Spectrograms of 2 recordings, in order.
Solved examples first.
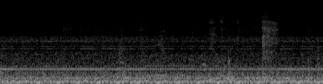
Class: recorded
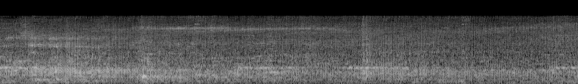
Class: remade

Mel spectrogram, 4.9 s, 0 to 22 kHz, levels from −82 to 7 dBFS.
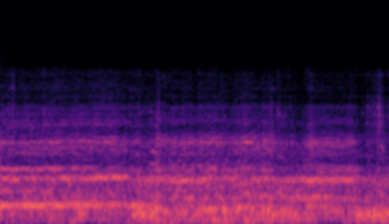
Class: remade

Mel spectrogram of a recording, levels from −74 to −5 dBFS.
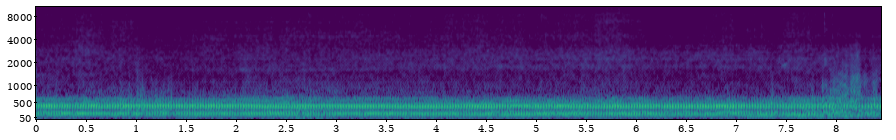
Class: remade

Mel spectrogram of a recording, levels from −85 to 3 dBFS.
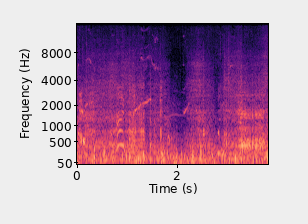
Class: recorded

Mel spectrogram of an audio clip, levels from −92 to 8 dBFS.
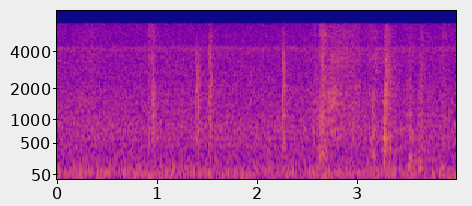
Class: remade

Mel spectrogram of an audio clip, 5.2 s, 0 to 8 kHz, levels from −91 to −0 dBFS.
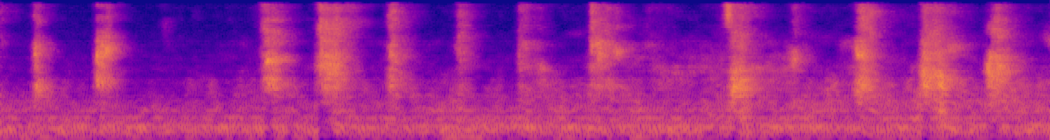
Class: remade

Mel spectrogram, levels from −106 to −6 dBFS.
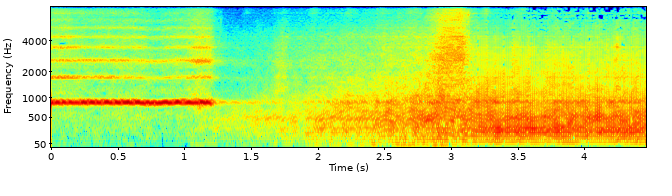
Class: remade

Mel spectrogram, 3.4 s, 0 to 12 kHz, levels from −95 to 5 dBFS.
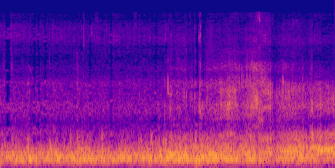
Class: recorded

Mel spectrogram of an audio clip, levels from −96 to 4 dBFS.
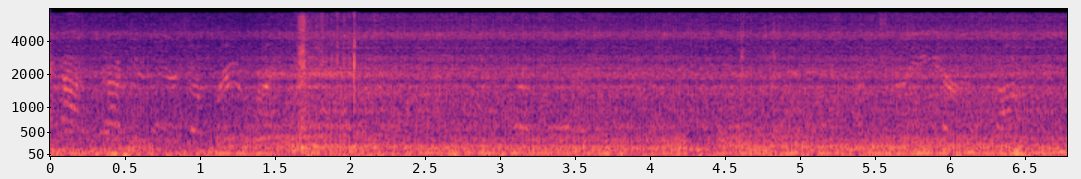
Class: remade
